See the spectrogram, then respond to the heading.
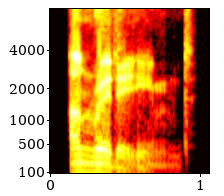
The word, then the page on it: unredeemed: British English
